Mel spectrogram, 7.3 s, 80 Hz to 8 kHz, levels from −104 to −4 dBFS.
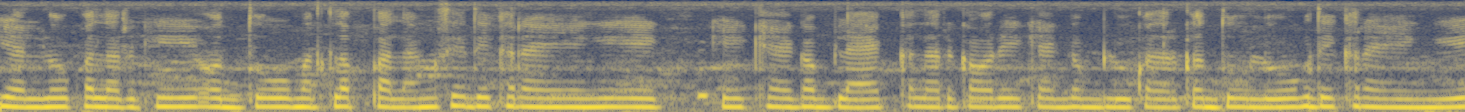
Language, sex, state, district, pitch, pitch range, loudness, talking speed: Hindi, female, Uttar Pradesh, Budaun, 225 Hz, 220-230 Hz, -14 LUFS, 230 wpm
